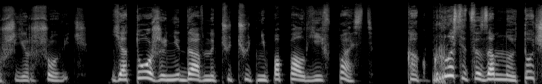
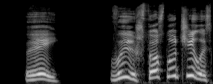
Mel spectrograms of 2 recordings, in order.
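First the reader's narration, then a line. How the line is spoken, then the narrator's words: Shouted. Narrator (Russian): крикнул трубочист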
